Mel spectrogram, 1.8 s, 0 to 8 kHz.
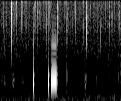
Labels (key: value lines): label: biophony, knock croak
recorder: SoundTrap 300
